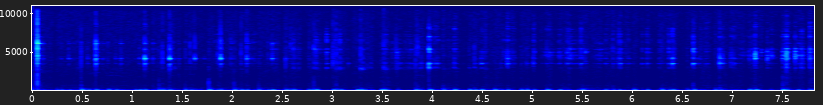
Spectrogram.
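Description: Fingernails tap and scratch the petals of a small silver-glazed ceramic rose ornament held in the hands. The result is a quiet, steady run of fast and slow taps with short, dull low thumps, light bright clicks and faint scratching, each hit dying away almost at once.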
